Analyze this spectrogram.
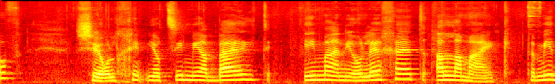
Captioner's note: Arabic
